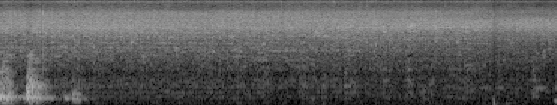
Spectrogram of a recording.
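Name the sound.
pouring water into cooking pan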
